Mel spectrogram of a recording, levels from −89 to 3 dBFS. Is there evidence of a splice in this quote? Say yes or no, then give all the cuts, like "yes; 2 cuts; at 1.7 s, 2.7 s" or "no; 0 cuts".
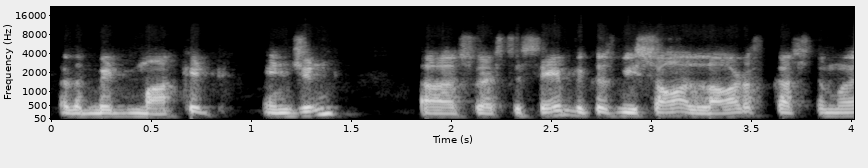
no; 0 cuts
